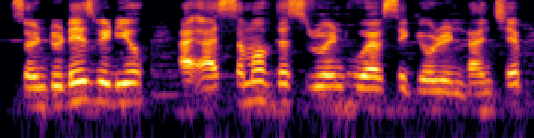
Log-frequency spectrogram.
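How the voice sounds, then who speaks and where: A man's voice: on the high side, fast, faint music behind. A man hosting interviews with students, asking short, direct questions. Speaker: interviewer host. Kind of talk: street interview.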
